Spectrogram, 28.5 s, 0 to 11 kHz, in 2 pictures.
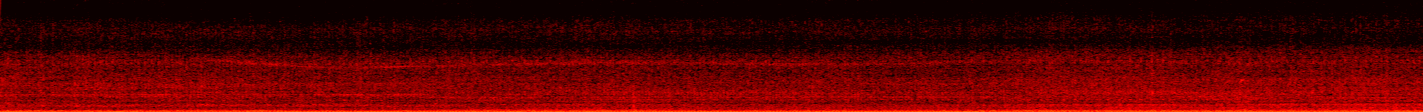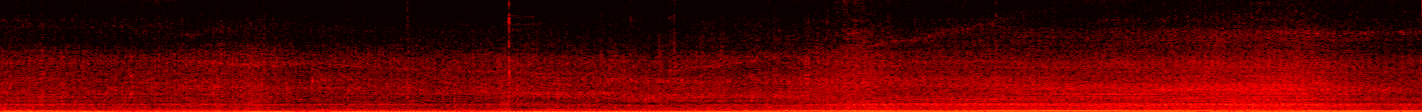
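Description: Off-road 4x4's engine running under load, heard from inside the cab as it drives along a dirt track. The engine speed rises and falls several times in the last few seconds.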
